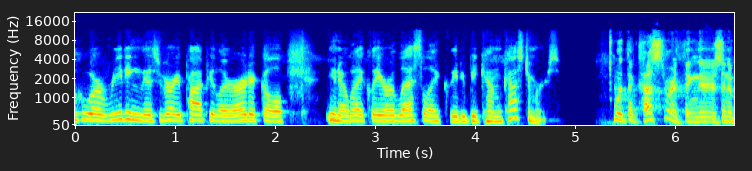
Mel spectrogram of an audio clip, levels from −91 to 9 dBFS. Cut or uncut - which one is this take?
cut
